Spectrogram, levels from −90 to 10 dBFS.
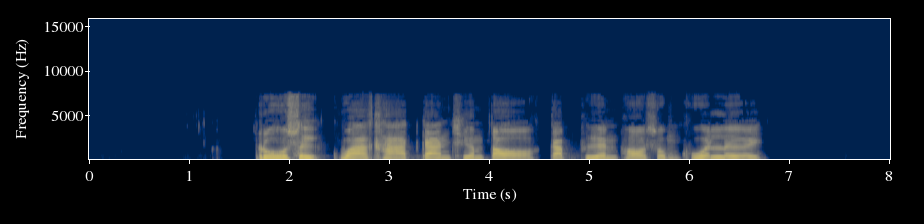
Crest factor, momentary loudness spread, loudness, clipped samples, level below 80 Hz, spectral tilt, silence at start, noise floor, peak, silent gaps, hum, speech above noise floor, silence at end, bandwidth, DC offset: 20 dB; 8 LU; -19 LUFS; under 0.1%; -60 dBFS; -6.5 dB/octave; 1.7 s; -69 dBFS; 0 dBFS; 4.55-4.62 s; none; 51 dB; 1.3 s; 7.8 kHz; under 0.1%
